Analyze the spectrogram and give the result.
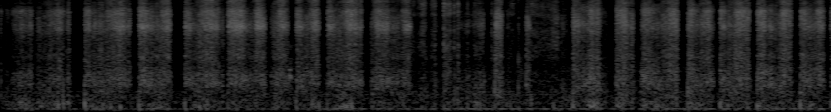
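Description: A wooden graphite pencil held in the fingers scratches cursive letters in continuous strokes onto a textured lined paper notebook page. The sound is a bright, dry scratching that runs in bursts with many brief gaps between strokes, over a faint low hum.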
